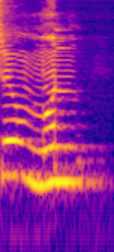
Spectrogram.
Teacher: মিম উচ্চারণ করবে দুই ঠোঁটের শুকনা অংশ থেকে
